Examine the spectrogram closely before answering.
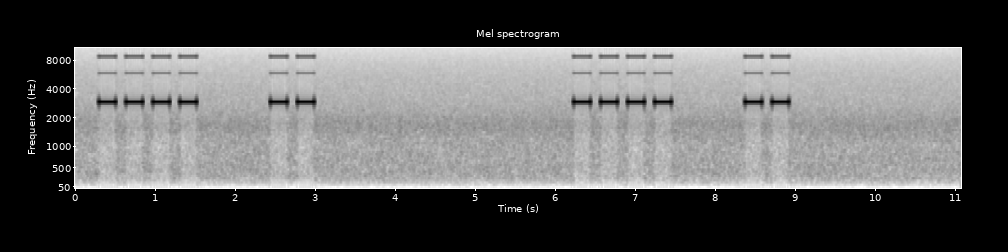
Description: Beep code, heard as a piezo beeper, played twice, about 2950 Hz. 4-2.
